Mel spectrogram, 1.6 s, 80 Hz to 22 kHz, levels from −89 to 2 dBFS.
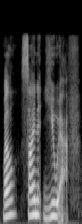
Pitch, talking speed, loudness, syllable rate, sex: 220 Hz, 185 wpm, -17 LUFS, 3.5 syllables/s, female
